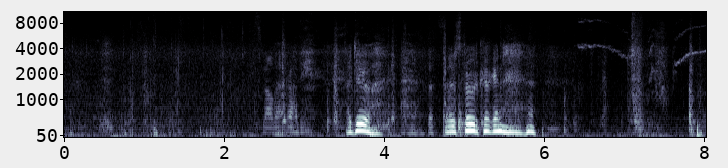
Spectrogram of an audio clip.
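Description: Footsteps thud on wooden boards and steps.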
